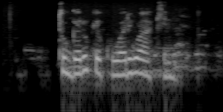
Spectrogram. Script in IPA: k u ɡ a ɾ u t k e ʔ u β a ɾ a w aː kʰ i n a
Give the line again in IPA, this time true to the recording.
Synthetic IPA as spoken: t u ɡ a ɾ u k e k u w a ɾ i w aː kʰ i n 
